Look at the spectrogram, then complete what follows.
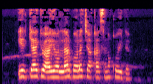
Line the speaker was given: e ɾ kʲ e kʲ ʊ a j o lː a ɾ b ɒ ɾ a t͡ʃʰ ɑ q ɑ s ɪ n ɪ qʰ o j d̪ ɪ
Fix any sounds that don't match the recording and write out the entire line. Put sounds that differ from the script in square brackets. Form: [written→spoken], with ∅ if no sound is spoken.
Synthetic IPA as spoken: e ɾ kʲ [e→a] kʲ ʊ a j [o→ɒ] lː a ɾ b ɒ [ɾ→l] a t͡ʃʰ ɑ q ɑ s ɪ n ɪ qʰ o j d̪ ɪ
